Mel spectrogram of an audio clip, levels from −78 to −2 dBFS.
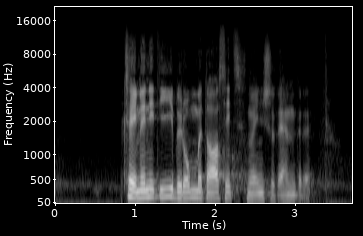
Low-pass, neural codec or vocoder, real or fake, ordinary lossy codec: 14.4 kHz; autoencoder, 48 kHz, 32 numbers a frame, DAC-VAE, trained on Japanese speech; fake; none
